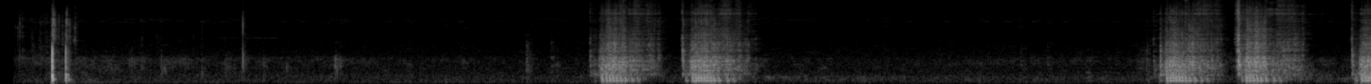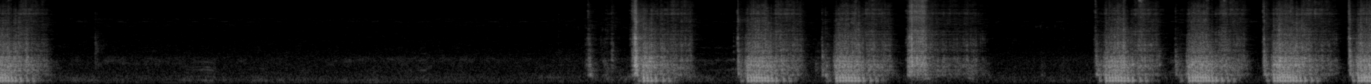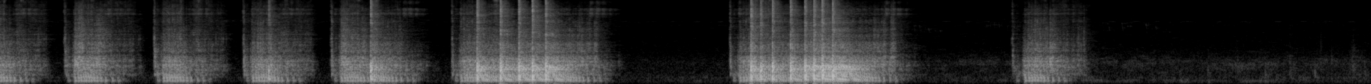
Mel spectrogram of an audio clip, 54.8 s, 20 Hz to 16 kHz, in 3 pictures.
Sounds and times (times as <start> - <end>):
Engine starting: 7.8 - 10.3, 15.2 - 19.1, 26.0 - 31.6, 32.8 - 44.8, 46.2 - 48.8, 49.9 - 51.3.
